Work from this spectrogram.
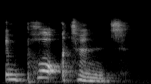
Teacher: when we have strong T okay we don't pronounce it as d okay it's like careful speech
